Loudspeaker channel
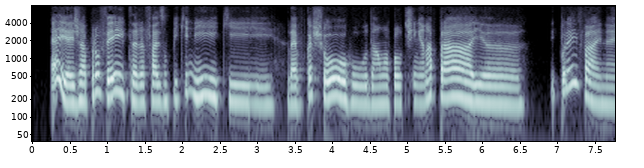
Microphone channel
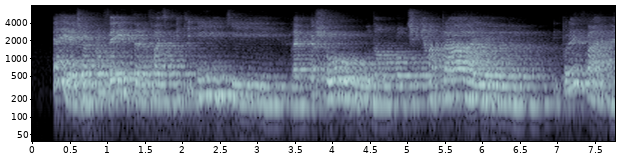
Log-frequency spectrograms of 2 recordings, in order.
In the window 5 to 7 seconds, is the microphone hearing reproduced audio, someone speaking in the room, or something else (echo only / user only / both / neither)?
echo only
